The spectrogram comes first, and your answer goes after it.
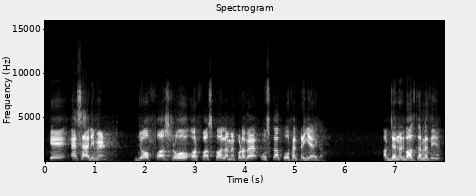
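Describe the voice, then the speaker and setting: A man's voice: sits high, bright, forceful tone, rough recording. A man giving a recorded math lecture, patient and explaining step by step. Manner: patient, explains step by step, mixes in English terms.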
